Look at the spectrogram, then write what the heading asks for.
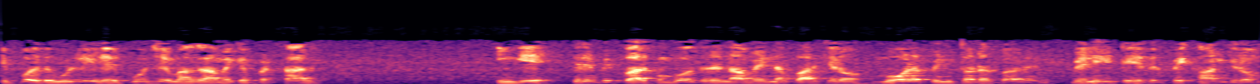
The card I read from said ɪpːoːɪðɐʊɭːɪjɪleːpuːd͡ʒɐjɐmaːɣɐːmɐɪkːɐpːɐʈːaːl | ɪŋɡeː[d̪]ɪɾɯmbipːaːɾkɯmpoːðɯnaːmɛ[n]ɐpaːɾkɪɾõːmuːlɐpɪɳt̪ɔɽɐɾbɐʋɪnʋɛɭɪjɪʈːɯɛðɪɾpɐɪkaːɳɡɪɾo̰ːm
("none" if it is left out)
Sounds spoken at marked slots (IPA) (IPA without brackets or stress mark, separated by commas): t̪, nː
